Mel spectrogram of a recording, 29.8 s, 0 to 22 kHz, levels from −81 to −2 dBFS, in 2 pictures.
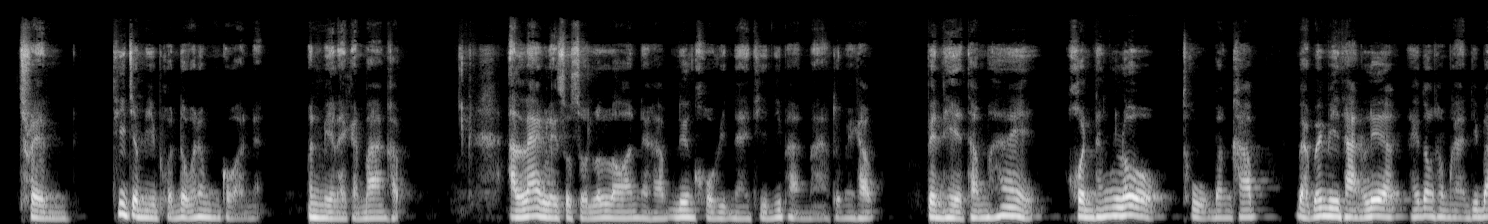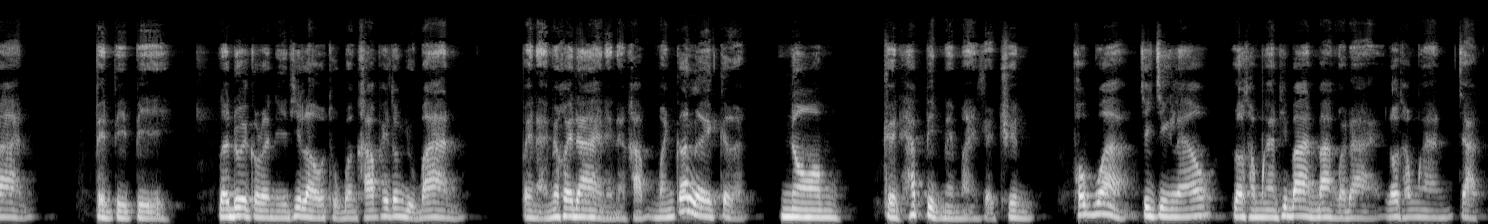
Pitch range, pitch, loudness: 115-140 Hz, 125 Hz, -18 LUFS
